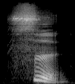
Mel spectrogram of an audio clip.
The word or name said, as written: si4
